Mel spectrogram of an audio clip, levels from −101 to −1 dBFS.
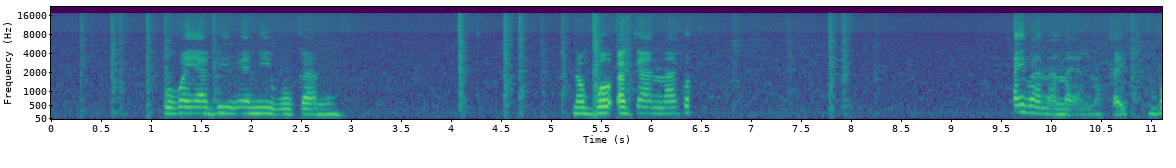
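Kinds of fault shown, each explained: Noise suppressor artifacts: The room noise, which sits only about 7 dB below the speech, keeps dipping away in the pauses and swelling back in underneath the talking. A noise suppressor is working frame by frame across the whole clip, pulling down by about 18 dB whatever bands it judges to be steady noise, and with noise this close to the speech level those decisions keep changing.
Audio dropout to silence: At 6.37 s the sound stops dead in mid-flow and does not return until 9.63 s, a gap of about 3.3 s. That gap is silence, with even the room noise gone, and whatever was said during it is lost. The likely cause is that the input signal disappeared for those seconds, through a dropped connection or a momentary mute, while the recording carried on writing silence.
Speech cut by the noise suppressor: From 10.27 to 10.63 s, near the end of the clip, part of the speech suddenly sounds swallowed and faint, as if it had sunk back into the background for roughly a third of a second. 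Here the noise suppressor misjudged quiet speech energy as noise and turned it down along with the room sound, with the deepest dip reaching about 14 dB.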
